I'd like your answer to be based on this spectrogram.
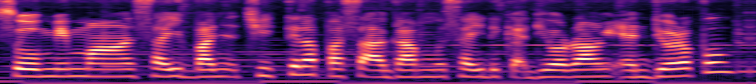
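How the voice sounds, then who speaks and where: A young woman answers interview questions outdoors in a garden, speaking into a clip-on mic. Her pitch sits in an ordinary middle range, and she talks in a relaxed, chatty way. She often pauses on "uh" and mixes in English words. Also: soft background music. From Kuala Terengganu, Malaysia. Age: young adult. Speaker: interviewee, university student.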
